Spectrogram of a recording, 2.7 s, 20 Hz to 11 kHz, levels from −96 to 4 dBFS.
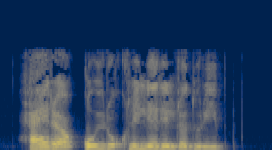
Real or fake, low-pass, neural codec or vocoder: real; 7.2 kHz; none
